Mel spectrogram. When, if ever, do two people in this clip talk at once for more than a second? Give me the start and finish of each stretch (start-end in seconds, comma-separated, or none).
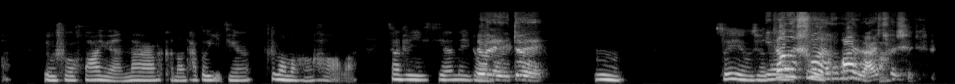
7.6-8.9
